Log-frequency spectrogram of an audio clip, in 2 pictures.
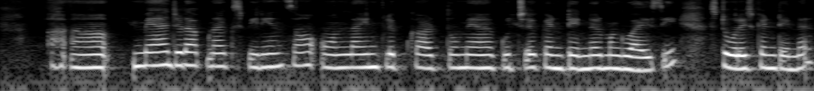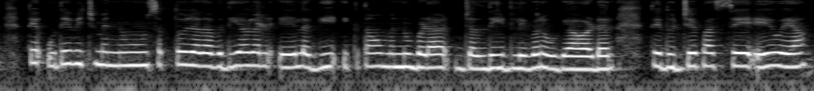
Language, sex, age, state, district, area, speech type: Punjabi, female, 30-45, Punjab, Rupnagar, urban, spontaneous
